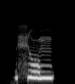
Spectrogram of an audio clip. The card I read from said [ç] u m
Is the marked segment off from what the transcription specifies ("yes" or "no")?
no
